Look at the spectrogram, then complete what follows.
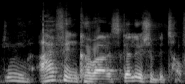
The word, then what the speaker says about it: Kvaratskhelia: It's syllables, man. Kavara. Nah, like, alright. Alright, forget that. Kvicha, Kvaratskhelia. Kvaratskhelia.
